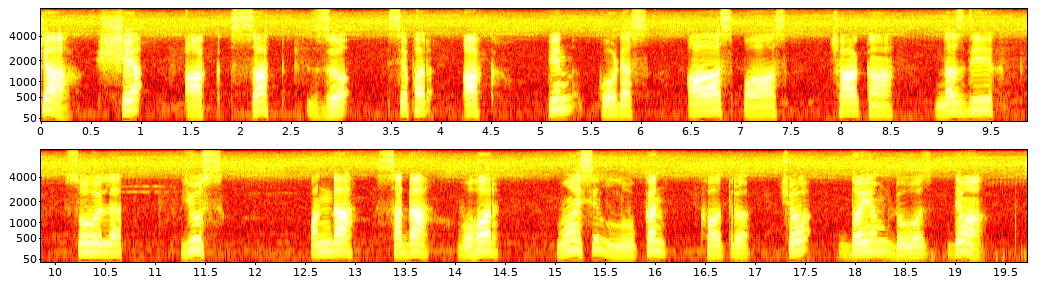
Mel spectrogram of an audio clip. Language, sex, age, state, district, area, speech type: Kashmiri, male, 30-45, Jammu and Kashmir, Ganderbal, rural, read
